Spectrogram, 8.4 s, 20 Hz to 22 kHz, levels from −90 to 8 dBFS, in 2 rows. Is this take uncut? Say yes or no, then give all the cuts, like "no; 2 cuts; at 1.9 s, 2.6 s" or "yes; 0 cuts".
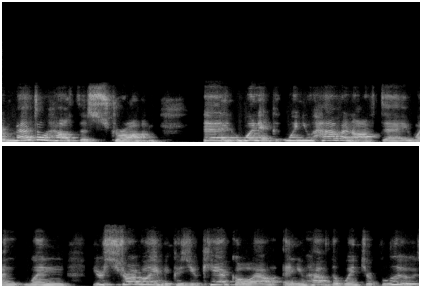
yes; 0 cuts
